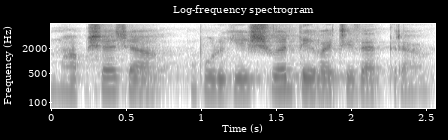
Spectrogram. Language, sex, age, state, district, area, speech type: Goan Konkani, female, 18-30, Goa, Murmgao, urban, spontaneous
